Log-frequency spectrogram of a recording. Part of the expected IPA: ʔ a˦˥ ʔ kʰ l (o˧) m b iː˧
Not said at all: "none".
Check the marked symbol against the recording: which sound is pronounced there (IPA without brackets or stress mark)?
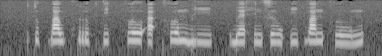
o˥˩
